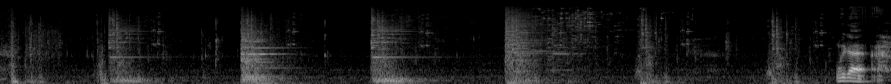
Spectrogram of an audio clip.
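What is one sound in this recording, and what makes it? A metal wrench clangs repeatedly against an iron radiator.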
